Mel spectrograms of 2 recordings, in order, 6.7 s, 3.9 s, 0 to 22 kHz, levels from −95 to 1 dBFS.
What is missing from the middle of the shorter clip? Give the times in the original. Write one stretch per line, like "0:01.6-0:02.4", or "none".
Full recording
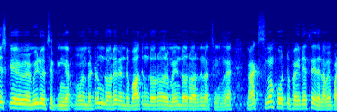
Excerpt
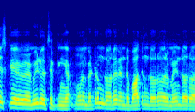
none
